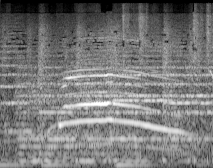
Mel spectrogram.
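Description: A cat in the Trials of Mana game gives a drawn-out, wavering meow over a continuous background of game music.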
